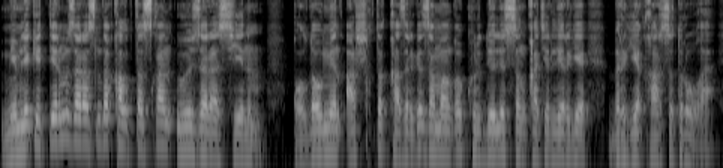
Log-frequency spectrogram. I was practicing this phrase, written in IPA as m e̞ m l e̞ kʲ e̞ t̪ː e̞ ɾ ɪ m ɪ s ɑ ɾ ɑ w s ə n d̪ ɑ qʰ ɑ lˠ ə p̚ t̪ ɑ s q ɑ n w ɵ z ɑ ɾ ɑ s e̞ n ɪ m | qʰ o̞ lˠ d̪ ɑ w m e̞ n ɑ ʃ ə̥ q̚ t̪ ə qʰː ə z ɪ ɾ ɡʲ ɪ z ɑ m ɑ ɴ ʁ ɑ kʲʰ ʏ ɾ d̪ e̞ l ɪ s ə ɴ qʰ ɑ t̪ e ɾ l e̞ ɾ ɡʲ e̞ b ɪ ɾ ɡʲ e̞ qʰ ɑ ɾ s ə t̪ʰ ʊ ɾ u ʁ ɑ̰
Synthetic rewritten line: m e̞ m l e̞ kʲ e̞ t̪ː e̞ ɾ ɪ m ɪ z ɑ ɾ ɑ s ə n d̪ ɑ qʰ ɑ lˠ ə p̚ t̪ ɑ s q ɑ n w ɵ z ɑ ɾ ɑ s e̞ n ɪ m | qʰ o̞ lˠ d̪ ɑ w m e̞ n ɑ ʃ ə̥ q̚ t̪ ə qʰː ɑ z ɪ ɾ ɡʲ ɪ z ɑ m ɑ ɴ ʁ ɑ kʲʰ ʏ ɾ d̪ e̞ l ɪ s ə ɴ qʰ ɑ t̪ e ɾ l e̞ ɾ ɡʲ e̞ b ɪ ɾ ɡʲ e̞ qʰ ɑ ɾ s ə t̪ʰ ʊ ɾ u ʁ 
